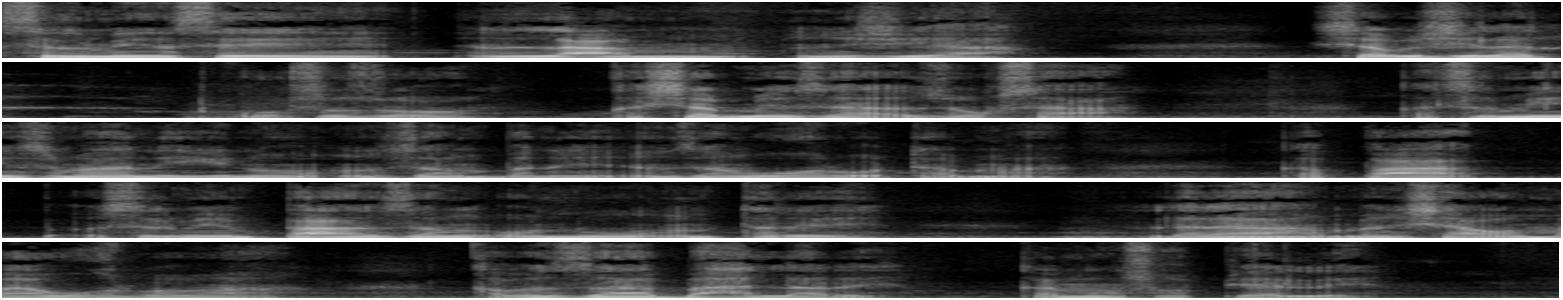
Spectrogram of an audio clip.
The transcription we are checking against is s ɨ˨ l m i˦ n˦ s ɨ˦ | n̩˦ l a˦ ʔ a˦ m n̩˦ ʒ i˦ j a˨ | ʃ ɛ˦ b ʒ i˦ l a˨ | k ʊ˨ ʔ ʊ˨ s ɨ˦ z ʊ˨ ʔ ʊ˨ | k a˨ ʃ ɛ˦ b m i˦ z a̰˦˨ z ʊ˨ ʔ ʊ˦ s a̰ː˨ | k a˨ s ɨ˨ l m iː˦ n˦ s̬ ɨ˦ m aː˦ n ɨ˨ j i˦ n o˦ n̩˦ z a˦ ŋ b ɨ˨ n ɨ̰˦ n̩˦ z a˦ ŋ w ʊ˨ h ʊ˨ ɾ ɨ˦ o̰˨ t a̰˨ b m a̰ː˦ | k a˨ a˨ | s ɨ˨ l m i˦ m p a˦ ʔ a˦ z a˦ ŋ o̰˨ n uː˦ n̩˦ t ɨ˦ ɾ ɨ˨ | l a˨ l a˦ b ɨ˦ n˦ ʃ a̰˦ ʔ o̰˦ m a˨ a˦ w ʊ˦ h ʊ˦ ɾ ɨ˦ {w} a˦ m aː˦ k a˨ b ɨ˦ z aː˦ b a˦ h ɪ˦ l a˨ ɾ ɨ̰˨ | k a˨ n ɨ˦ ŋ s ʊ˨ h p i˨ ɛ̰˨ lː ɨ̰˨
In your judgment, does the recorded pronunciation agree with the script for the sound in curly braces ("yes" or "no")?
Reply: no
